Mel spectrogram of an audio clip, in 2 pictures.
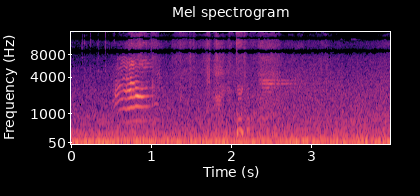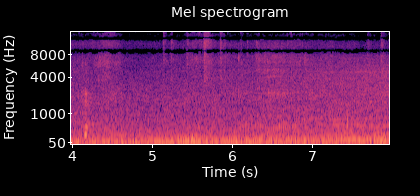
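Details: Street cat gives a single short, bright meow near the start, rising then falling, followed by a couple of faint, brief squeaks, all over a steady low background rumble.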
